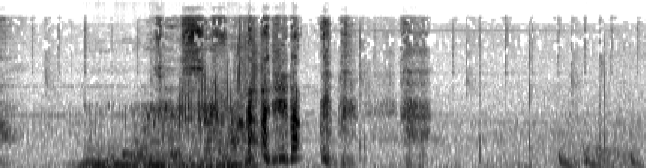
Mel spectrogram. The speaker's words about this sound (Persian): چهار تا ضربان قلب میشنوم. پس حداقل اونا زنده.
